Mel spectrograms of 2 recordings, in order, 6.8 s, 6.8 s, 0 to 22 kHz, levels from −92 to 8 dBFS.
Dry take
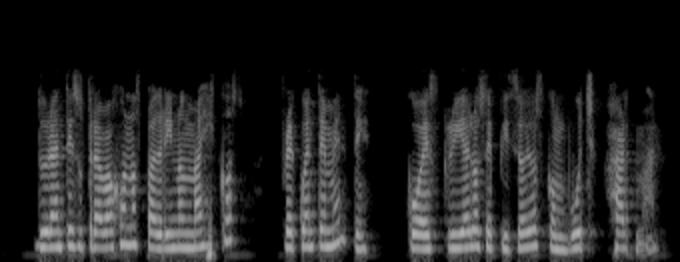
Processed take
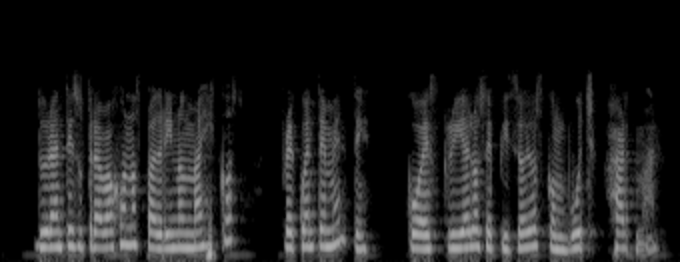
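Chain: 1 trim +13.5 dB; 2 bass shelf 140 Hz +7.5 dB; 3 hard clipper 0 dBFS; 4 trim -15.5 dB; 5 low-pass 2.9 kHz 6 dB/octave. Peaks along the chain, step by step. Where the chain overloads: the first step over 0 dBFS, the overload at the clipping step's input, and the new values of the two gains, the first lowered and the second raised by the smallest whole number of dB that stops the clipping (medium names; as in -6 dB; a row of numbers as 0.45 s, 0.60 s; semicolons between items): -4.0 dBFS, -2.5 dBFS, -2.5 dBFS, -18.0 dBFS, -18.0 dBFS; nothing clips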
